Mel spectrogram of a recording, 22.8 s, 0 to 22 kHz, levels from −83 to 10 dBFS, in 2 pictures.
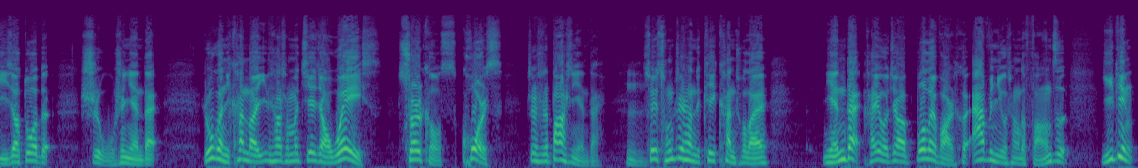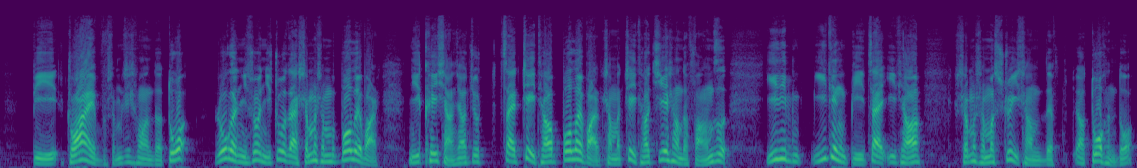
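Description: No technical faults can be heard anywhere in the speech. Nothing in the recording calls for a timestamp or a closer listen.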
